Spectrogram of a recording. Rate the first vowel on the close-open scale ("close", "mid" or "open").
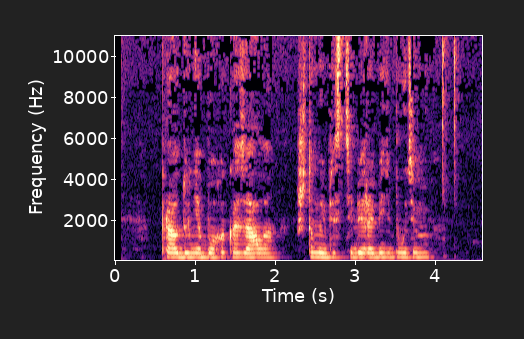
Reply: open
